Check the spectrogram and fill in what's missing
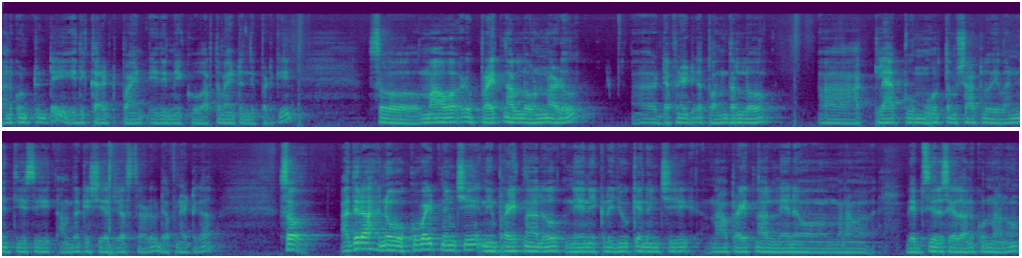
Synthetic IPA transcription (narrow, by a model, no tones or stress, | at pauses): ɐnukuɳʈuɳʈe̞ːid̪ikɐɾek̚ʈpaːjiɳʈid̪imiːkuɐɾt̪ʰɐmɐjiɳʈund̪ipːɐʈi̥ki | so̞ːmaːʋaːɽupɾɐjɐt̪naːllo̞ːunːaːɽu | ɖepʰineʈɡaːt̪ond̪ɐɾlo̞ː | aːklaːpːumuɦuɾt̪ːɐmʂaːɾʈlo̞ːiʋɐnːiːt̪iːsiɐ̰nd̪ɐɾikiːʃeːɾt͡ʃeːst̪aːɽuɖe̞pʰineʈɡaː | so̞ː | ɐd̪iɾaːnuʋuokuʋɐjʈnuɲt͡ʃiniːpɾɐjɐt̪naːlune̞ːnuikːɐɽɐjuːke̞ːnuɲt͡ʃinaːpɾɐjɐt̪naːlune̞ːnumɐnɐ | ʋe̞bsiːɾseːd̪oɐnukuɳːaːnu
